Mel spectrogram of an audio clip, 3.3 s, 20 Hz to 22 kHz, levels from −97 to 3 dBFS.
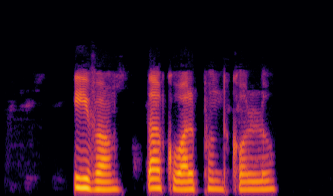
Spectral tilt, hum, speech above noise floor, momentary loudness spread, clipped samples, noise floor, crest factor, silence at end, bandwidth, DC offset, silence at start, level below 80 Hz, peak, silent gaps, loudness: -10 dB/octave; none; over 72 dB; 12 LU; under 0.1%; under -90 dBFS; 18 dB; 0.6 s; 5.4 kHz; under 0.1%; 0.75 s; -68 dBFS; -2 dBFS; none; -20 LUFS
